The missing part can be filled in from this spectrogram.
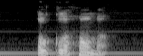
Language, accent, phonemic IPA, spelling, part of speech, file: English, US, /ˌoʊk.ləˈhoʊ.mə/, Oklahoma, proper noun, En-us-Oklahoma.ogg
- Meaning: 1. A state in the central United States, formerly a territory. Capital: Oklahoma City 2. A former territory (1890–1907) of the United States, encompassing the western half of the modern state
